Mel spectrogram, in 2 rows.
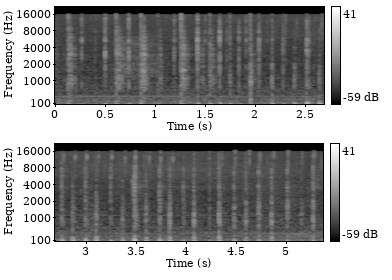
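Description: A closed, hollow hard-plastic PS3 game case is held in the hands and tapped with fingertips and nails. The result is a quick, irregular stream of short, dull knocks with a low hollow thud and crisp clicks from the nails that stop almost instantly.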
